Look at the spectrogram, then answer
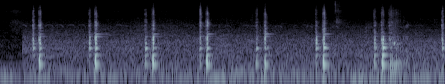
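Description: A male northern elephant seal gives a steady series of deep, guttural claps, about two each second.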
